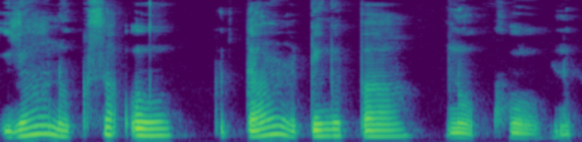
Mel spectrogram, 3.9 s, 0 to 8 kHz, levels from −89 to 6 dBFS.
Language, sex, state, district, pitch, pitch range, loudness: Garo, male, Meghalaya, South Garo Hills, 130 Hz, 115-145 Hz, -19 LUFS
